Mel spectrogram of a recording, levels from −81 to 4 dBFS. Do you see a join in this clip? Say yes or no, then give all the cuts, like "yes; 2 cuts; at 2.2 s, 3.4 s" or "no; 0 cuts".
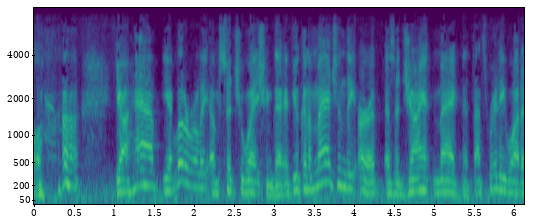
yes; 3 cuts; at 1.7 s, 2.3 s, 3.0 s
